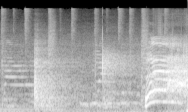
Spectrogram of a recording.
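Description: A pool cue strikes the cue ball with a sharp knock about half a second in as background music cuts off, followed by a fainter click of balls meeting; near the end a voice exclaims loudly.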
